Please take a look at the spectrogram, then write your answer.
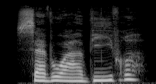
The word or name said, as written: savoir-vivre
